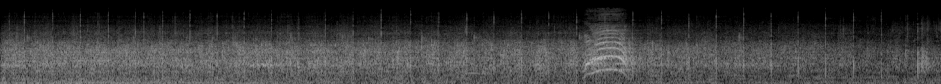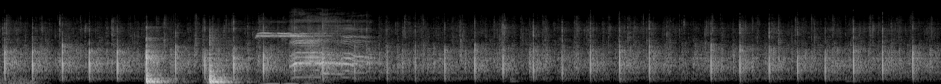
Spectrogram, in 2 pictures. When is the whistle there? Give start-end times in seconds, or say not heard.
10.8-12.7.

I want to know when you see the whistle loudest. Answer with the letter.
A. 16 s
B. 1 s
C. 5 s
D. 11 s
D.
